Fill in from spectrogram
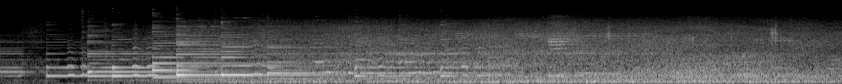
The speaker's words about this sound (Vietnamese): Âm thanh phố xá nhộn nhịp như dừng lại phía sau cổng làng.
